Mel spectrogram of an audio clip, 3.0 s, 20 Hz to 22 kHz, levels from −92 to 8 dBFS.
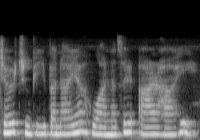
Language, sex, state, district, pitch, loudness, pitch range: Hindi, female, Arunachal Pradesh, Lower Dibang Valley, 220 Hz, -14 LUFS, 205-250 Hz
